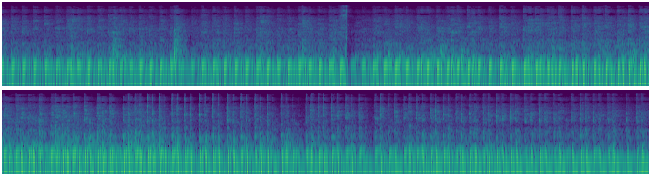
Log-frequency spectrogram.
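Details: Motorcycle jump-started with a Milwaukee impact gun battery, owner reports kill switch trouble: steady low thump with light clatter, holding speed without stumbling; normal running.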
